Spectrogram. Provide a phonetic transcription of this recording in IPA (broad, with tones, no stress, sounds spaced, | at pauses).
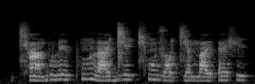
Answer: t͡ɕʰ ã˨ b u˦˨ l e˦ pʰ ũ˦ l a˨ ɪ̯ d͡ʑ e˦ t͡ɕʰ ũ˦ z ɔ˨ t͡ɕ ɛ˨ m a˨ ɪ̯ ʔ ɛ˦ ʃ i˦˨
